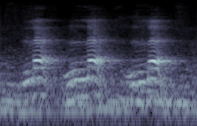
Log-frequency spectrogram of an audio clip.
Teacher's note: Jadi huruf lam ini semuanya tipis kecuali di lamul jalalah. Dan makhrajnya adalah ketika ujung lidah bersama pinggirannya ini di atas gigi ya, di atas gigi seri. Nah, ini ditempelin di sini nih, di langit-langitnya la.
